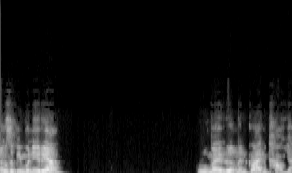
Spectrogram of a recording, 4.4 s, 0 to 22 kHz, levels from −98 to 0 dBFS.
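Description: Speech heard through a call path whose top end stops near 12 kHz, consistent with an Opus-style codec at a moderate bitrate, with no technical fault to report.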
